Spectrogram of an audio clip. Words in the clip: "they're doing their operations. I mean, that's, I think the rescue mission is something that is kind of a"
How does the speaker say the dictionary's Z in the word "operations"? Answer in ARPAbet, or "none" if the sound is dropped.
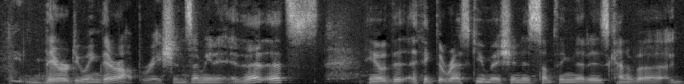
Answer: Z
